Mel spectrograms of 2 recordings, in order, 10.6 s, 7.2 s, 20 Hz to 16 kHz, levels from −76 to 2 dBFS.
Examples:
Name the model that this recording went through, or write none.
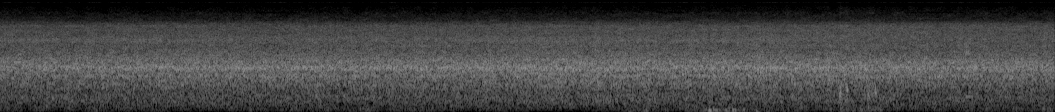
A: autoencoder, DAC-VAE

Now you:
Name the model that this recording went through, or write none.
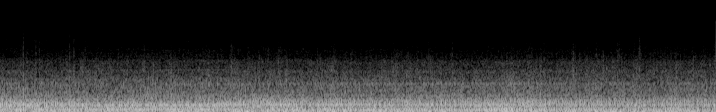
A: none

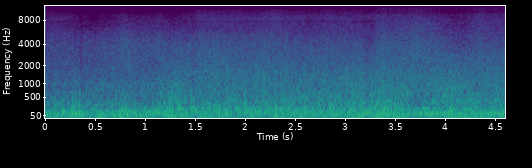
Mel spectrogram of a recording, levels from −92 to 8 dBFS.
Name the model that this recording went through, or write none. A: none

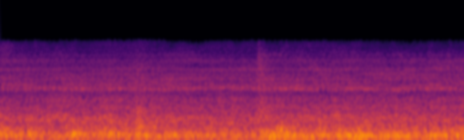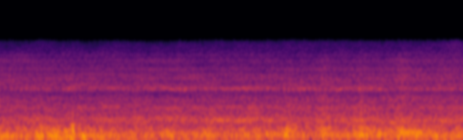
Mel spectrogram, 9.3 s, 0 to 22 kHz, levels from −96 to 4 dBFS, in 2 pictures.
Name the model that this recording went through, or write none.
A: autoencoder, DAC-VAE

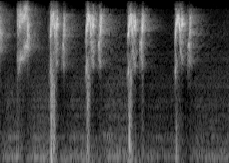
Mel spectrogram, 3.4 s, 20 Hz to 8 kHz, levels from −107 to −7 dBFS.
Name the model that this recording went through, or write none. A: autoencoder, DAC-VAE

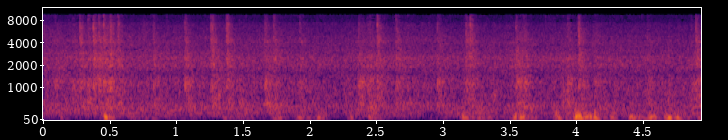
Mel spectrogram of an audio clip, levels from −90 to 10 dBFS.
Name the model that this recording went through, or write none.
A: none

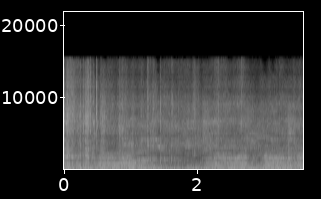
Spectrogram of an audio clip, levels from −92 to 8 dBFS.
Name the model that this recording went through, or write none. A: autoencoder, DAC-VAE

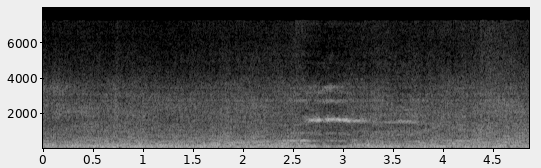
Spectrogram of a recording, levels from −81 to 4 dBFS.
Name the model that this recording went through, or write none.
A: autoencoder, DAC-VAE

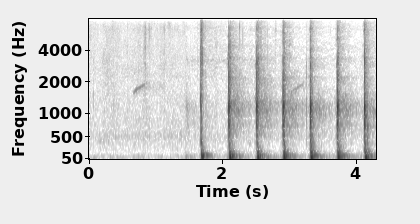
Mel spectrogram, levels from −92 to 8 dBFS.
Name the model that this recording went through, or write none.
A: none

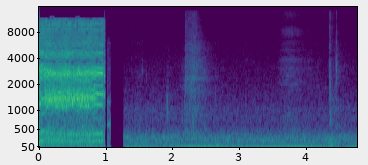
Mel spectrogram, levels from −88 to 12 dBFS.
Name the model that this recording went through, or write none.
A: none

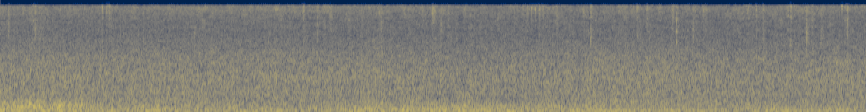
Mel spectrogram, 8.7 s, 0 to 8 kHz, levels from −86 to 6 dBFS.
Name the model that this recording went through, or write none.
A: autoencoder, DAC-VAE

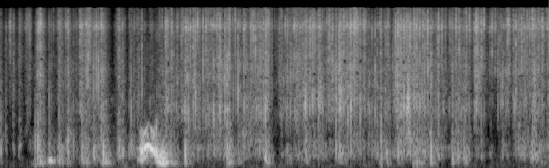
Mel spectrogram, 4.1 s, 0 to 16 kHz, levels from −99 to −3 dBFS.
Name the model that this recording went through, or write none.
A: none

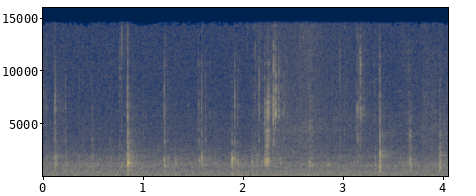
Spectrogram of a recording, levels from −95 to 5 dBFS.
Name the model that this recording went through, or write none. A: none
